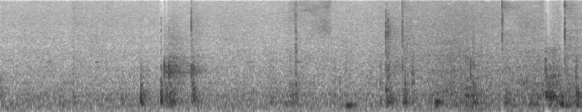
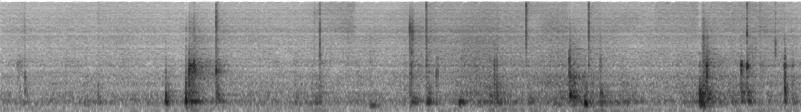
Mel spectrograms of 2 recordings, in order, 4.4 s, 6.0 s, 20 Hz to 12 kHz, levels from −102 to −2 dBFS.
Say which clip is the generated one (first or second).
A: second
